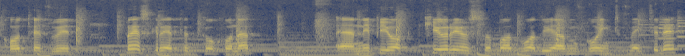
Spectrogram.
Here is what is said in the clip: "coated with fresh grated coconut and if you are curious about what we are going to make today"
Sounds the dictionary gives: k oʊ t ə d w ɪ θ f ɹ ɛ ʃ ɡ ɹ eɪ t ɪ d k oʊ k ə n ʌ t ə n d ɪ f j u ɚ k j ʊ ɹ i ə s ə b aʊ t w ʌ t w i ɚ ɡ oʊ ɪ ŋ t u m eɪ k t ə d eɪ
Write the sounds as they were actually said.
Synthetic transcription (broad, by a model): k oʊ t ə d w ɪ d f ɹ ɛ s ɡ ɹ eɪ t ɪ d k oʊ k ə n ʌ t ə n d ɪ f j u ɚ k j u ɹ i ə s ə b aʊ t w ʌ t w i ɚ ɡ oʊ ɪ ŋ t u m eɪ k t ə d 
